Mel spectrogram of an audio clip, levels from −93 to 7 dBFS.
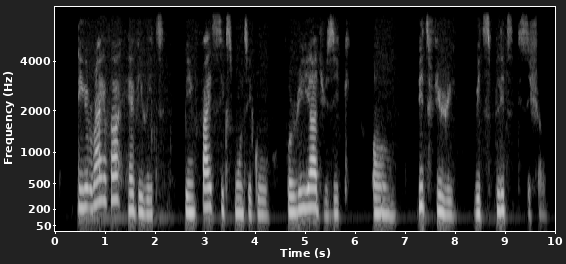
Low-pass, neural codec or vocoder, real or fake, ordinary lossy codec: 7.2 kHz; vocoder, 24 kHz, 100 mel bands, Vocos; fake; none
